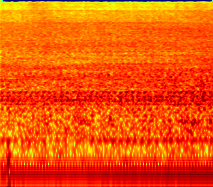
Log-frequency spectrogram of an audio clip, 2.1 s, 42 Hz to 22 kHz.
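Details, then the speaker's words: Normal idle after a car with a totally dead battery was started using a GOOLOO GP3000 jump starter's boost button: steady, even hum with no misses or stumbles. It stays running. "Yep. I'm able to fire it up. It stays running. Stays running, stays running."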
